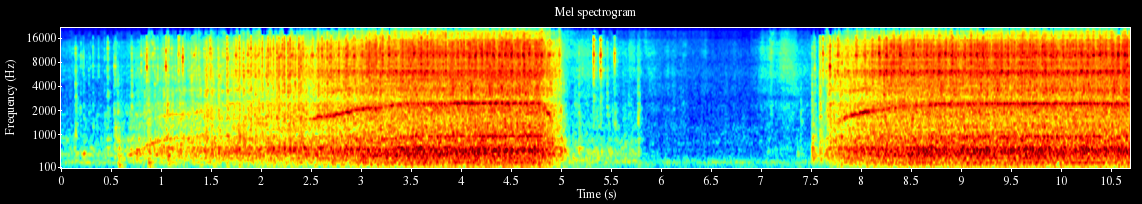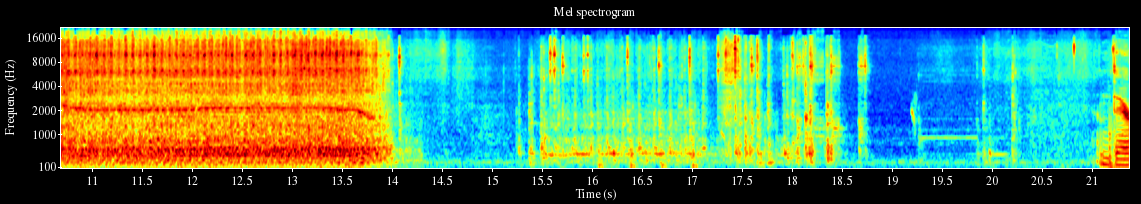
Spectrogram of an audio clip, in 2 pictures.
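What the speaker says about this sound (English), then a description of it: "And now I'm just going to finish sewing that open raw edge." A sewing machine stitches a quilt's binding edge in two sustained runs of fast, even needle chatter, close and loud, separated by a pause. Afterward there is quieter handling noise and someone speaking.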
